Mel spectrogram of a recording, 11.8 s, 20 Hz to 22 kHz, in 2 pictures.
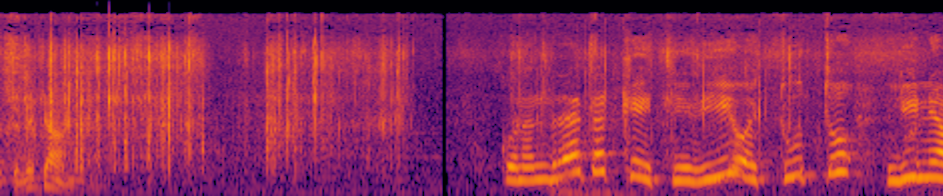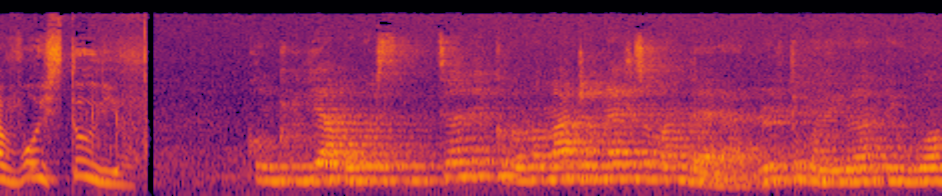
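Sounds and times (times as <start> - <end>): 
wrapping paper crumpling as a Christmas gift is torn open: 0.0 - 5.8
speech: 0.1 - 0.8, 3.1 - 6.9, 7.5 - 11.7.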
